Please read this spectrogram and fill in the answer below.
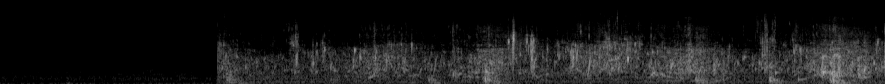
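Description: A kayak being paddled: irregular splashing and dripping of the paddle blades in the water, starting suddenly about two seconds in after near silence.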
